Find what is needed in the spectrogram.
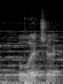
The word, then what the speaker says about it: Belichick: He did an interview on CBS, and they put dramatic music under it that says, all these years, we've been saying his name wrong. – My dad's name was Stephen Nicholas Belichick. My dad's name was Stephen Nicholas Belichick. – Belichick.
